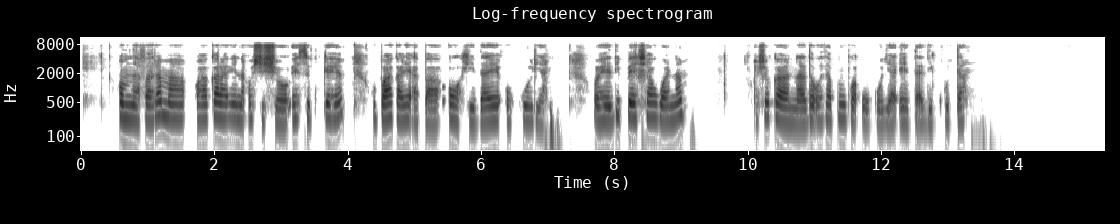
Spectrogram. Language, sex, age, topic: Oshiwambo, male, 18-24, agriculture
